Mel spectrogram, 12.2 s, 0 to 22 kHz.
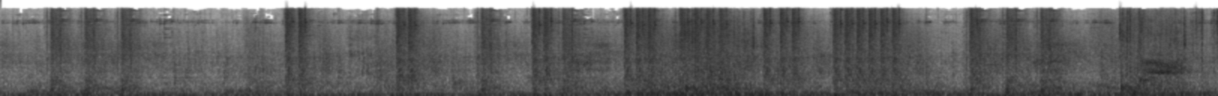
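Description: A heavy exchange of gunfire in Uncharted 2: Among Thieves, with rapid automatic bursts and single shots rattling almost nonstop at close range, loud and dense, with occasional thuds mixed in.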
